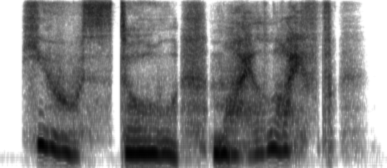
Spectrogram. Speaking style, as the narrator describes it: Rufina hissed

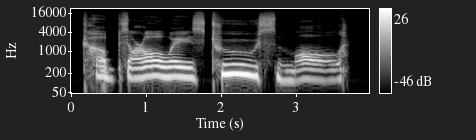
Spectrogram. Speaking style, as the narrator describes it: Baird grumbled

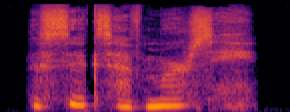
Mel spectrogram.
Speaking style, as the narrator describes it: she whispered

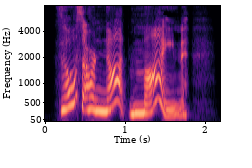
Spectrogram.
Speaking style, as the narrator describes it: she shouted

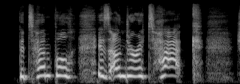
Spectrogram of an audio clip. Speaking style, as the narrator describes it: she screamed

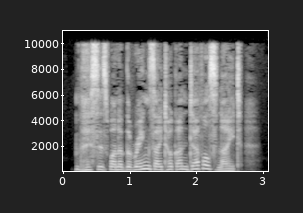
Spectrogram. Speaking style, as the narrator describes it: I said, my voice shaking

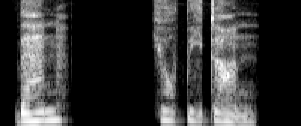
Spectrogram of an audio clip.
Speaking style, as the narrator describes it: she muttered

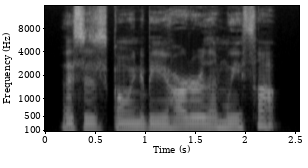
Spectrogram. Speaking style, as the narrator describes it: Gwen muttering

